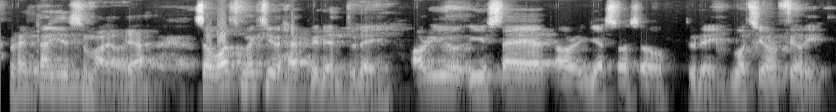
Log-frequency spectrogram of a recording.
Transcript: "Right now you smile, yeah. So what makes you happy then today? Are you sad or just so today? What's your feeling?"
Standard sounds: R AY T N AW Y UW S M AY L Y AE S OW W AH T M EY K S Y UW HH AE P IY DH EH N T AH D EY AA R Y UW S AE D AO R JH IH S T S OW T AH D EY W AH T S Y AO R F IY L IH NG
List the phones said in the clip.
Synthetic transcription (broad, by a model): R AY T N AW Y UW S M AY L Y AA S OW W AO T M EY K S Y UW HH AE P IY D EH N T AH D EY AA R Y UW S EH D AO R JH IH S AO S OW T AH D EY W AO T S Y AO R F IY L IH NG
